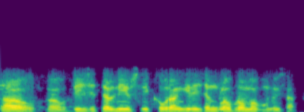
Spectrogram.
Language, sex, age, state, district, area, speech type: Bodo, male, 30-45, Assam, Udalguri, urban, conversation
